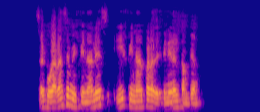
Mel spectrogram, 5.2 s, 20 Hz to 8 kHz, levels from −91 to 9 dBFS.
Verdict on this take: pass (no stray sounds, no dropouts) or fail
pass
